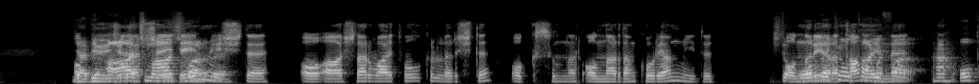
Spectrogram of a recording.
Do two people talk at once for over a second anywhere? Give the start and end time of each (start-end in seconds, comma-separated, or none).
0.7-2.4, 7.8-9.1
